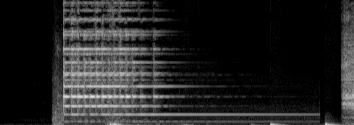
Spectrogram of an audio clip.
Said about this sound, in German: Das ist die Hupe von der Straßenbahn. Oh, die Hupe.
